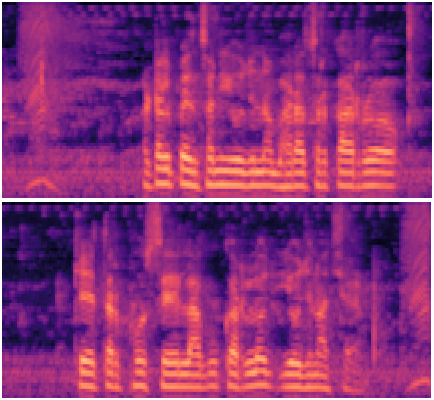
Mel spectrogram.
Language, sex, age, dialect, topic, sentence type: Maithili, male, 25-30, Angika, banking, statement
